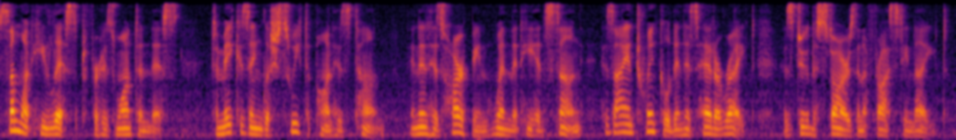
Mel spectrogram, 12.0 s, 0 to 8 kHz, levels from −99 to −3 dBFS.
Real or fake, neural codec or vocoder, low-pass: fake; vocoder, 22.05 kHz, 80 mel bands, Vocos; 7.2 kHz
